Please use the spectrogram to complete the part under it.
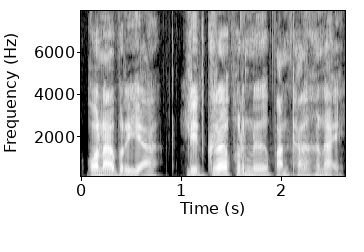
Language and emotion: Bodo, neutral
